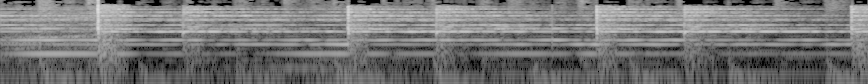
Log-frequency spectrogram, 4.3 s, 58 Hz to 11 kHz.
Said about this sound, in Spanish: Es el sonido hace apenas 20 minutos a mediodía del volteo de campanas con el que han arrancado oficialmente sus fiestas patronales.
